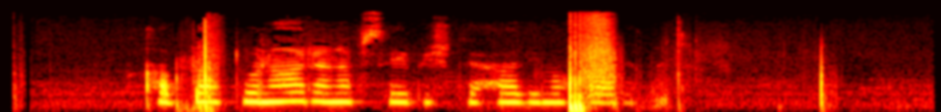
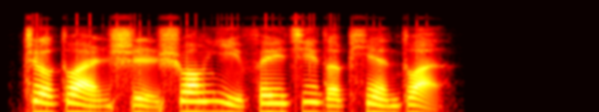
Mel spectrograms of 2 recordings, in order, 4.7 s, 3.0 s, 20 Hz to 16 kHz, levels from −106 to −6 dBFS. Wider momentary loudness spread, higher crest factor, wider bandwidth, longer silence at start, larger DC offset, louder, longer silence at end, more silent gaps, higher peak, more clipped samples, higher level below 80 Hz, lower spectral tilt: first, 16 LU vs 9 LU; first, 28 dB vs 20 dB; about the same, 11.5 kHz vs 10.5 kHz; first, 0.75 s vs 0.15 s; second, under 0.1% vs 0.4%; second, -29 LUFS vs -23 LUFS; first, 1.35 s vs 0.75 s; neither; about the same, -4 dBFS vs -4 dBFS; neither; first, -46 dBFS vs -60 dBFS; first, -6 dB/octave vs -3.5 dB/octave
